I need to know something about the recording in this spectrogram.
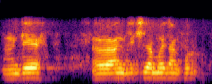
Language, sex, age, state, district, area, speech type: Bodo, male, 45-60, Assam, Chirang, urban, conversation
